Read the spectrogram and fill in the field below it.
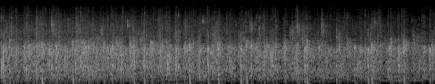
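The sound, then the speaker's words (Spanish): Sustained audience applause, a dense steady patter of many hands clapping at even loudness throughout, with no voices rising above it. “Dele ese fuerte Give aplauso.”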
